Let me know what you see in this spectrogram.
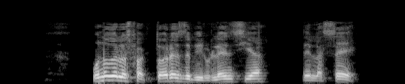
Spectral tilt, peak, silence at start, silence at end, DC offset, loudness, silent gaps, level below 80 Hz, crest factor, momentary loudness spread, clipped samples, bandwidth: -5.5 dB/octave; 0 dBFS; 0.95 s; 0.5 s; under 0.1%; -15 LUFS; 2.71-3.02 s; -54 dBFS; 16 dB; 9 LU; under 0.1%; 8 kHz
